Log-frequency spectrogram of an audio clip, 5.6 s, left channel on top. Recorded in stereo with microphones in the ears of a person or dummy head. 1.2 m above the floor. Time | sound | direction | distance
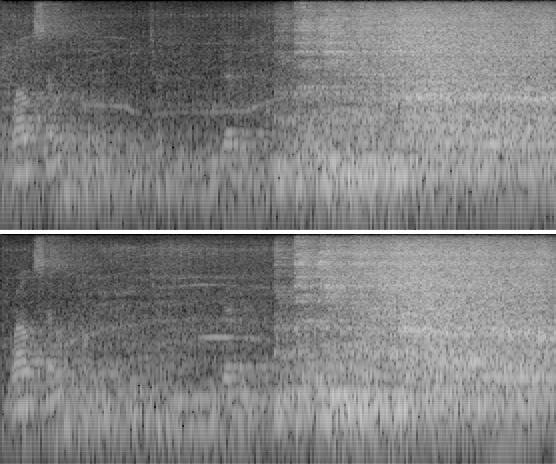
0.1 | a man speaking | 5° left (ahead or behind) | 1.5 m
2.7 | a toilet flushing | 25° right (ahead or behind) | 8.5 m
